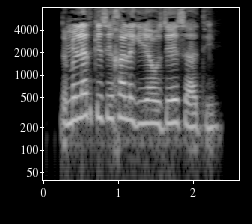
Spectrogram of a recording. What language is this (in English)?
Pashto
